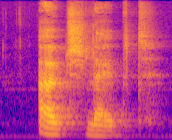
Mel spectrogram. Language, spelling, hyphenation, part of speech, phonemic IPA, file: Dutch, uitslijpt, uit‧slijpt, verb, /ˈœy̯tˌslɛi̯pt/, Nl-uitslijpt.ogg
- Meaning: second/third-person singular dependent-clause present indicative of uitslijpen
